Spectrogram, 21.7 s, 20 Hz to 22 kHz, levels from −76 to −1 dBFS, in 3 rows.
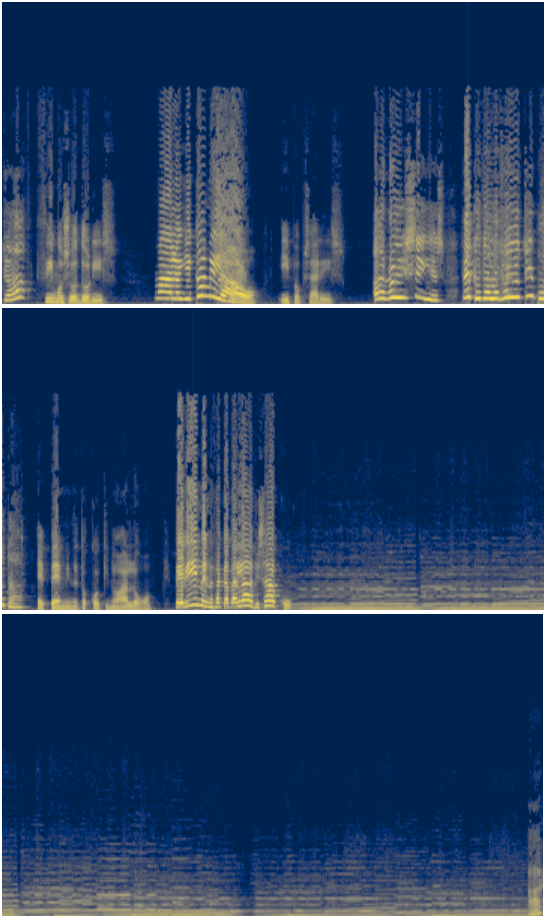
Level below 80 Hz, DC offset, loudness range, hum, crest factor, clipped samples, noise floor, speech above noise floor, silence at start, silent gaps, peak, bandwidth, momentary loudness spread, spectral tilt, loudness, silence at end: -36 dBFS; under 0.1%; 17 LU; none; 14 dB; under 0.1%; -47 dBFS; 37 dB; 0 s; none; 0 dBFS; 16 kHz; 21 LU; -3.5 dB/octave; -11 LUFS; 0 s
